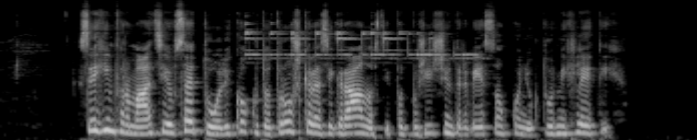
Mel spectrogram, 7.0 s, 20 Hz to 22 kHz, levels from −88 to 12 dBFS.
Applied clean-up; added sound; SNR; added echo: classical method Wiener filter.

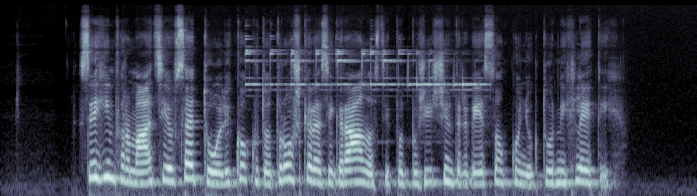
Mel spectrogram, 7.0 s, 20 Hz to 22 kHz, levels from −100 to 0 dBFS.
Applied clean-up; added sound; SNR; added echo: neural mask model RNNoise.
